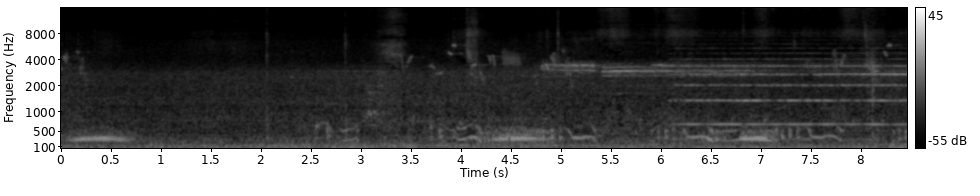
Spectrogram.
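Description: A new pair of pricey pigeons coos nearby in about three soft, low bursts spread across the stretch, with faint chirps and light background noise between them.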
